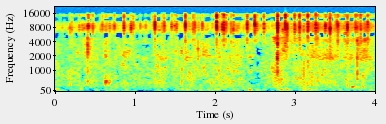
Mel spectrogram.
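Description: Faint irregular footfalls and small scuffing clicks on an asphalt path, from someone walking while a dog runs up alongside.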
